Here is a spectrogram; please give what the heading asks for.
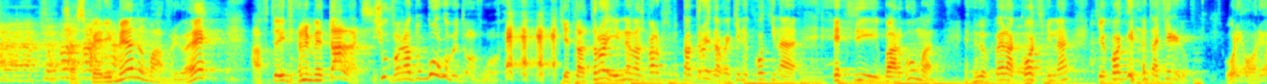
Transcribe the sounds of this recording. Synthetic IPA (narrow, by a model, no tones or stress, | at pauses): sɐspe̞ɾime̞numɐ̰vɾio̞e̞ | ɐ̰ft̪o̞it̪ɐneme̞t̪ɐlɐ̰ksi̥sufɐɣɐt̪oŋɡolɣome̞t̪oɐvɣo̰ce̞t̪ɐt̪ɾoiineenɐzmɐɾsput̪ɐt̪ɾo̞it̪ɐvɣacineko̞cinɐesibɐɾɣumɐneðo̞pe̞ɾɐko̞cinɐce̞ko̞cinɐt̪ɐçeɾʝu | o̰ɾeoɾe̞o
